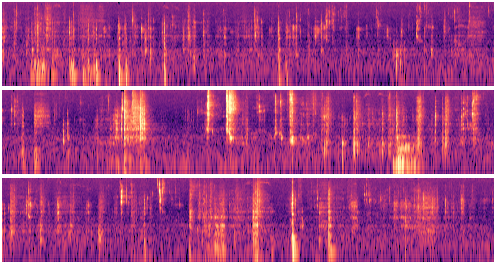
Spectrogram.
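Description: Close-miked chewing and biting of a California burrito: wet mouth clicks and smacks, with a few louder bites about twelve and fourteen seconds in.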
